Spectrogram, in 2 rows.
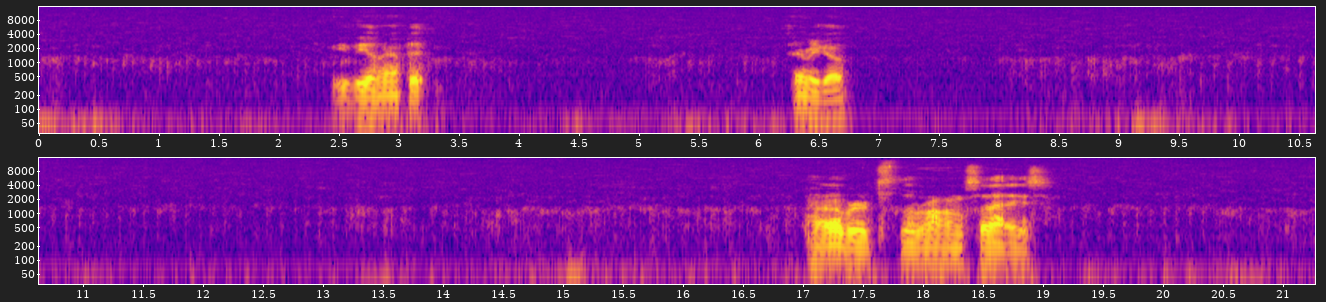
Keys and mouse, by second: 1.8-4.8 drag, 7.8 Tab, 7.8 click, 13.6 middle click, 16.9 middle click.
